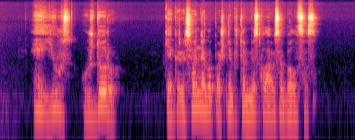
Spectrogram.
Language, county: Lithuanian, Klaipėda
